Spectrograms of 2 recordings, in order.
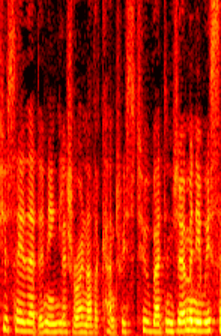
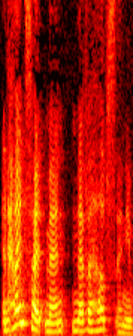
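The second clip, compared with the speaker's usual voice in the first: ordinary talk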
